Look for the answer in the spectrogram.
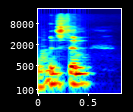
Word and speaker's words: Wynston: Just look for my name, Michael Winston. Last name is spelled W-Y-N-S-T-O-N.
